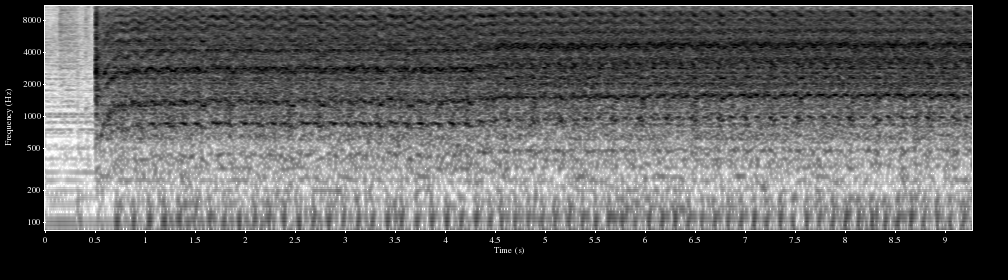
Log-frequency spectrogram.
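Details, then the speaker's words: Rebuilt Mazda RX8 Renesis rotary with RX7 apex seals, first crank with injectors disabled in Haltech to prime oil: an even, quick cranking rhythm without firing, pace changing as oil pressure builds to 17 psi; healthy priming crank. "So, just going into Heltech and just told it to disable injector so we can crank it over until we get oil pressure."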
